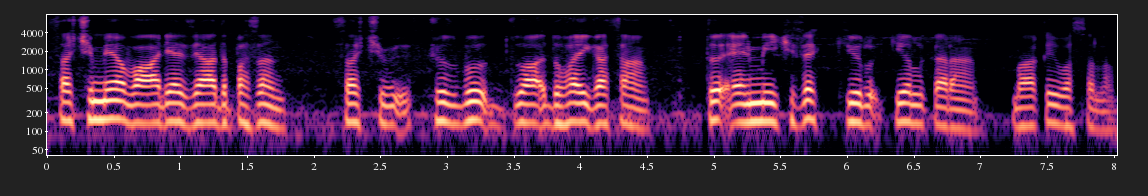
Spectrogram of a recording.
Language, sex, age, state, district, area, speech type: Kashmiri, male, 18-30, Jammu and Kashmir, Shopian, rural, spontaneous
